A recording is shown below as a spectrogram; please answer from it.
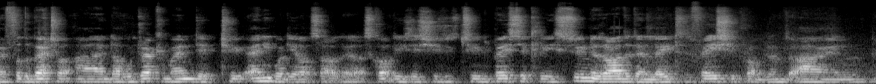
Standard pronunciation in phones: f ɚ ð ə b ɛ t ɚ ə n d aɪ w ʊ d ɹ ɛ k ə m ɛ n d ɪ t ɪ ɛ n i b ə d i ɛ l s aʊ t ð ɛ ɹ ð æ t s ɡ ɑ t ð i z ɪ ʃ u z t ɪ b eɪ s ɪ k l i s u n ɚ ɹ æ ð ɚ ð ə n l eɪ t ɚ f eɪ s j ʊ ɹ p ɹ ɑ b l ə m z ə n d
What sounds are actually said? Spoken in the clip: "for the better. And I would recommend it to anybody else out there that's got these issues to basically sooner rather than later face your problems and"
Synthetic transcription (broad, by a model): f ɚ ð ə b ɛ t ɚ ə n aɪ w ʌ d ɹ ɛ k ə m ɛ n d ɪ t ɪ ɛ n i b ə d i ɛ l s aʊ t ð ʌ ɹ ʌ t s ɡ ɑ t ð i z ɪ ʃ u z t ɪ b eɪ s ɪ k l i s u n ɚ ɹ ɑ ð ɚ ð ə n l eɪ t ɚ f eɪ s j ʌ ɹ p ɹ ɑ b l ə m z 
